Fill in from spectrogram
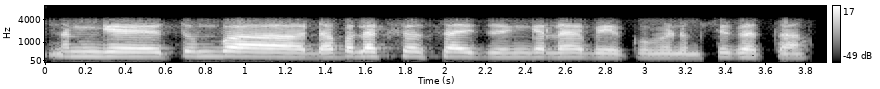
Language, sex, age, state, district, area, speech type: Kannada, female, 30-45, Karnataka, Uttara Kannada, rural, conversation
